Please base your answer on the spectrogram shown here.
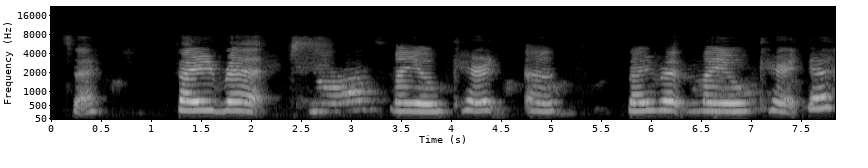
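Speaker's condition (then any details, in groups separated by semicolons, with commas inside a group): Cerebral palsy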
